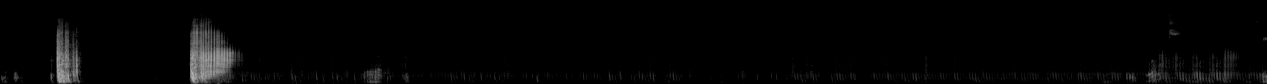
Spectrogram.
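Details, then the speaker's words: Steady, machine-like buzz on needle EMG that starts and stops abruptly, with a fairly consistent firing rate and potentials unchanged in height and shape: a complex repetitive discharge. "so you're looking for it to start and stop suddenly and then if you actually cut it it's not the the firing rate is pretty kind of consistent"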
